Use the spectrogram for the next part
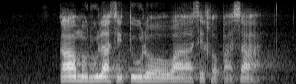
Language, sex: Southern Sotho, male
